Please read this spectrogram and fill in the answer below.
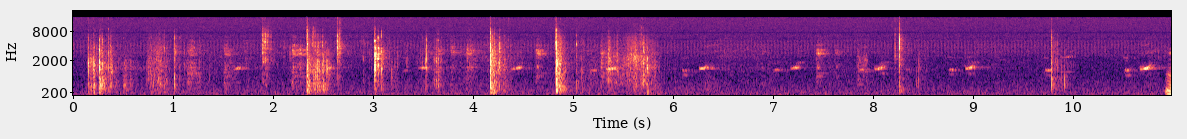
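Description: Lumps of baked bituminous coal and coke clicking and crunching against each other as hands sort through them on a paper sheet, with some paper crinkling. The clicks come thick in the first six seconds and thin out after.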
